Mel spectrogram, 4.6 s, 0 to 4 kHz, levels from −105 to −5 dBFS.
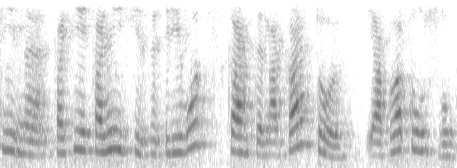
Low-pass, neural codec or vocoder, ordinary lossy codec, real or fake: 3.6 kHz; codec, 16 kHz, 8 kbps, FunCodec, trained on LibriTTS, 25 frames a second; Opus, 32 kbps; fake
